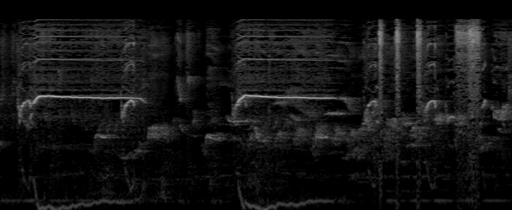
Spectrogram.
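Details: Fighting-style song from a Sumatran Oriental magpie-robin trained at home while contests are suspended. Two drawn-out flat whistles, each over a second long, end in downward twists. Scratchy chirps and rapid bright notes follow over a faint low hum.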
